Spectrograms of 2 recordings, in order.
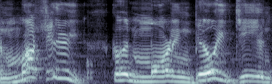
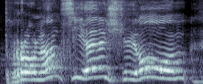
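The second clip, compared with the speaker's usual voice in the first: higher, slow, hammed-up Spanish accent; 5 semitones higher, much slower than usual. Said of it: "even if it's your Spanish accent".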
